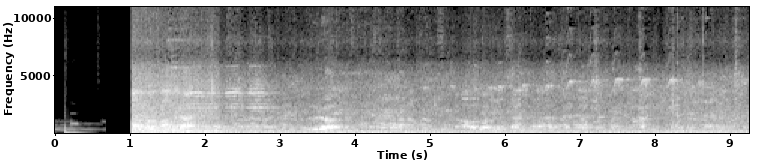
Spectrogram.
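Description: Several men talk with one another close by, outdoors among a crowd.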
